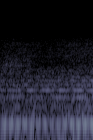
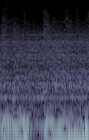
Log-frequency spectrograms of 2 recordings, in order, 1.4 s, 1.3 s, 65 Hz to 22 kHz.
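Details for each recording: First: Customized Xbox 360 Slim with red dot of death false overheating, no HDMI plugged in: fan kicks on with steady low hum and faint airy whoosh, even and unbroken, cooling fan running normally. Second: Customized Xbox 360 Slim with false overheating (red dot of death) after reassembly: fan slowly speeds up to a loud steady rushing hum at maximum, as if overheating, until the console shuts down; cause unclear.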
